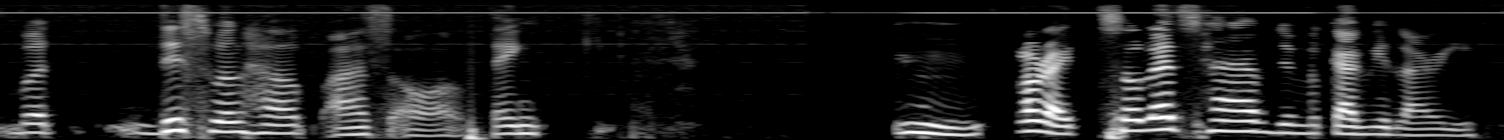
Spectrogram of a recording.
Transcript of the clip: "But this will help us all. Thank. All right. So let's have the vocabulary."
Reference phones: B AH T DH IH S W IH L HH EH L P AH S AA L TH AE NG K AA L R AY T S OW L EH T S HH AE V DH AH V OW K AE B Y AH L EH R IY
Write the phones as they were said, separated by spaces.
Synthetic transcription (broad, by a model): B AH T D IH S W IH L HH EH L P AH S AA L T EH NG K AA L R AY T S OW L EH T S HH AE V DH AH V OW K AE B Y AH L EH R IY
